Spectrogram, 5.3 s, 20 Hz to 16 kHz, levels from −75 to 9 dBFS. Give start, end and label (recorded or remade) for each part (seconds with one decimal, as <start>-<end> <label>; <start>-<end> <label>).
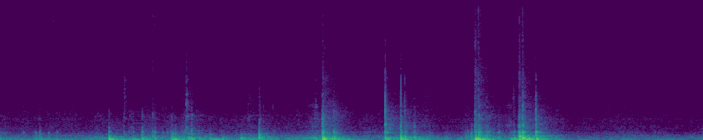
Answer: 0.0-0.5 remade; 0.5-1.8 recorded; 1.8-5.3 remade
